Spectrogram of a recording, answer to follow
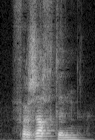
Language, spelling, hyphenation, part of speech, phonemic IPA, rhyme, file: Dutch, verzachten, ver‧zach‧ten, verb, /vərˈzɑx.tən/, -ɑxtən, Nl-verzachten.ogg
- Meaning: to soften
